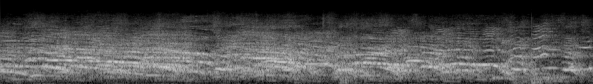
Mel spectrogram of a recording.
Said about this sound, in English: Crowd getting increasingly agitated at the antics of the entitled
